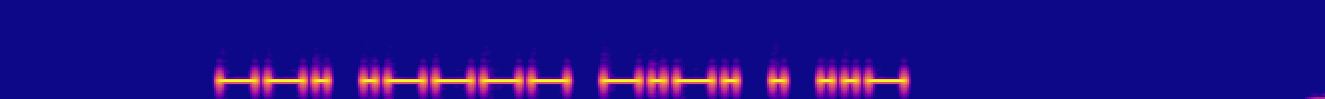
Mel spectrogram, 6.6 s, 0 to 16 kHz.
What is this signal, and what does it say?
Morse code, heard as a keyed tone, about 20 wpm, 700 Hz. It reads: G1CEU
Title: DXCC-100 Call Signs - 5 Characters - 20wpm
